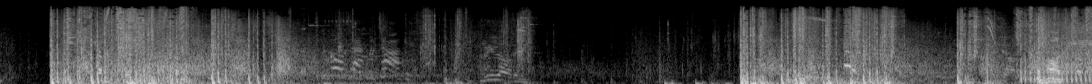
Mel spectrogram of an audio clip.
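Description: Video-game shotgun fire comes in heavy, rapid blasts, loud and close, clustered in two dense bursts separated by a quieter stretch of scattered noise.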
